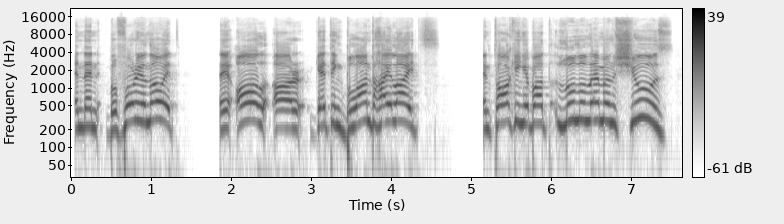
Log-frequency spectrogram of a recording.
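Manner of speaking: put-on high-pitched comic Middle Eastern accent; indignant, hammed-up Middle Eastern accent; mock Taliban accent. Taliban recruiter ranting about women and Lululemon, mock Middle Eastern accent. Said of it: "The Taliban shows this compilation".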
